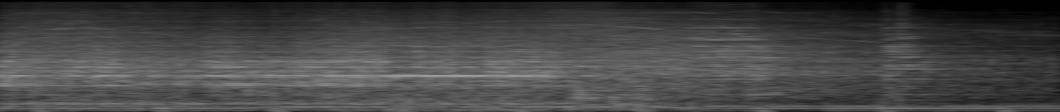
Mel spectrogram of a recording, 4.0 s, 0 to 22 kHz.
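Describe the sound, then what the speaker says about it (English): A Sawzall reciprocating saw cuts through a metal exhaust pipe at the muffler inlet of a RAM 1500, a loud, steady buzzing rasp close by that eases off slightly toward the end. "now we're gonna use our Sawzall to cut our inlet side off"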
